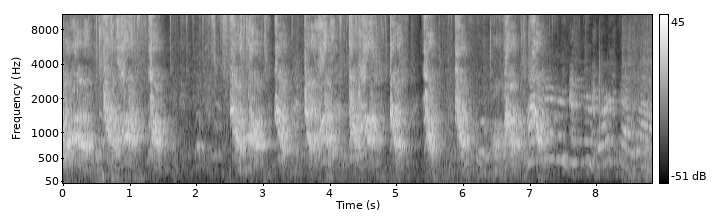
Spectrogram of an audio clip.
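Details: A French Bulldog, a female, gives a run of quick, gruff barks while a person talks excitedly nearby, apparently during play with a remote control Mustang toy car; she then gets hold of its mirror.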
